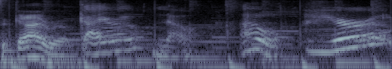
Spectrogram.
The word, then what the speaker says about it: gyro: Because it's Greek. Gyro. Euro. Wow. Yeah, it's called euro.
